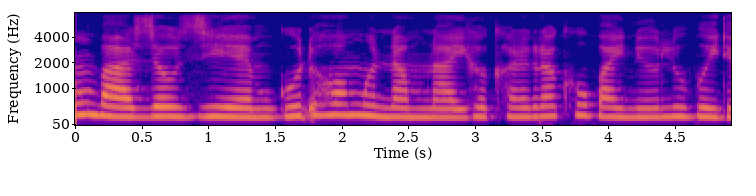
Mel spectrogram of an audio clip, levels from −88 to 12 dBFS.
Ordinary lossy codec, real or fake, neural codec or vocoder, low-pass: none; real; none; 7.2 kHz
